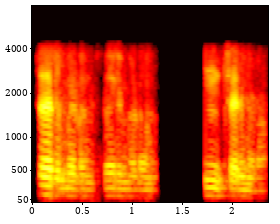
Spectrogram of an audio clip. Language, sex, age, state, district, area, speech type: Tamil, male, 45-60, Tamil Nadu, Perambalur, urban, conversation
